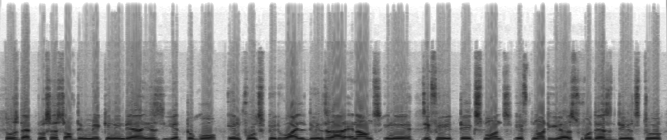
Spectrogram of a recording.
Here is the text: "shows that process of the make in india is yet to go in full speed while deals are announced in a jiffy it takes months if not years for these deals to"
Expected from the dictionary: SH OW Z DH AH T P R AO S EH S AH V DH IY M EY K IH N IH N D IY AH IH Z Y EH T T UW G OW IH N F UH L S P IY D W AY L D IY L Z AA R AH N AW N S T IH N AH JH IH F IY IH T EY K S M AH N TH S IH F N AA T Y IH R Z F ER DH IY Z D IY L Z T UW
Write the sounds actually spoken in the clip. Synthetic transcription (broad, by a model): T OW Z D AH T P R AO S EH S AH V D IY M EY K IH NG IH N D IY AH IH Z Y EH T T UW G OW IH N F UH L S P IY D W AY L D IY L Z AA R AH N AW N S T IH N AH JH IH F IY IH T EY K S M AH N T S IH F N AA T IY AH R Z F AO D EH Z D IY L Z T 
